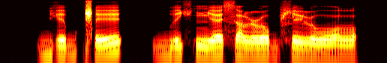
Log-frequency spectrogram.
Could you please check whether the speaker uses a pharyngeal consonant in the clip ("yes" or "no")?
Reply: no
